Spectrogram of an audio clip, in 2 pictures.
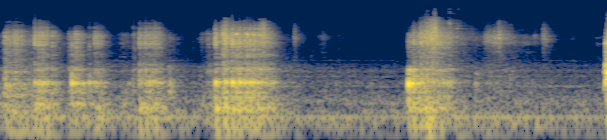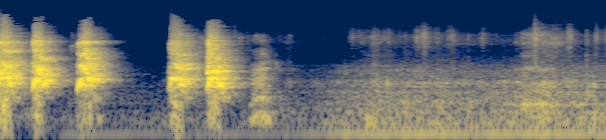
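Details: Corgi working at a peanut butter jar: muffled scattered barks and scuffling early on, then a loud burst of three sharp barks followed by two more, with rattling and low background hum.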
